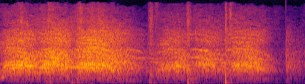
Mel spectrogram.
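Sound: protest crowd shouting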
